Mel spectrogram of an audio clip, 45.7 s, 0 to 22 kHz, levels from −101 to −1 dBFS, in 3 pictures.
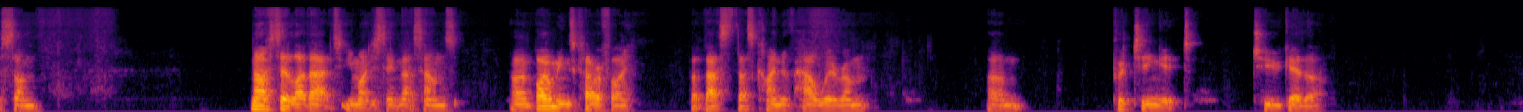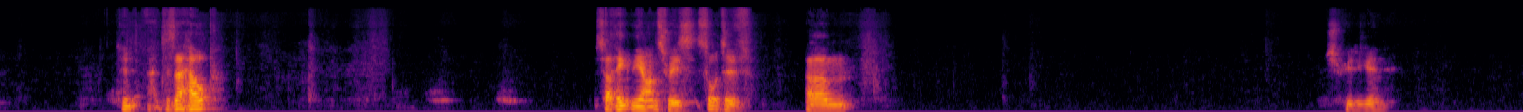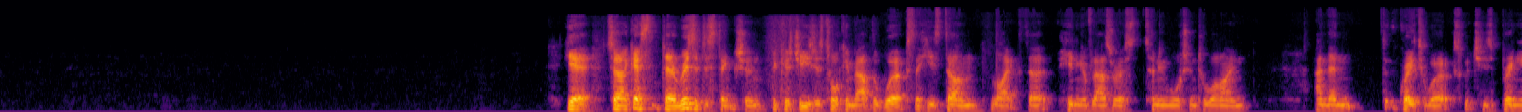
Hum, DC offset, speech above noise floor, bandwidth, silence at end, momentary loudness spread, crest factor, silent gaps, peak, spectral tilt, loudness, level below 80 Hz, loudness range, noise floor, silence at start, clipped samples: none; under 0.1%; 59 dB; 16.5 kHz; 0 s; 16 LU; 28 dB; none; -2 dBFS; -6 dB/octave; -27 LUFS; -68 dBFS; 20 LU; -86 dBFS; 0 s; under 0.1%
